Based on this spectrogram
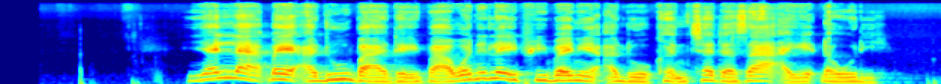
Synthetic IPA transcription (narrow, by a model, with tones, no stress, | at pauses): jɐ˦lːaː˨ɓa˦jʔa˨duː˦baː˨da˦jbaː˨wɐ˦ni˦la˦˨jɸiː˨bɐ˦neː˨ʔa̰˨doː˨kɐ˨nt͡ʃe˦da˨zaː˦ʔa̰˨ji˦ɗa˦wɽiː˦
